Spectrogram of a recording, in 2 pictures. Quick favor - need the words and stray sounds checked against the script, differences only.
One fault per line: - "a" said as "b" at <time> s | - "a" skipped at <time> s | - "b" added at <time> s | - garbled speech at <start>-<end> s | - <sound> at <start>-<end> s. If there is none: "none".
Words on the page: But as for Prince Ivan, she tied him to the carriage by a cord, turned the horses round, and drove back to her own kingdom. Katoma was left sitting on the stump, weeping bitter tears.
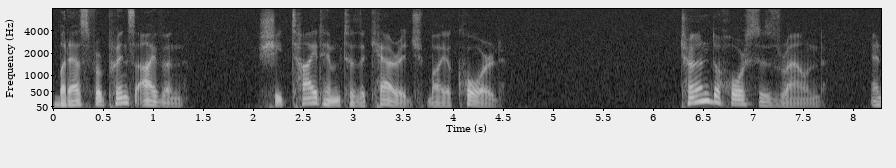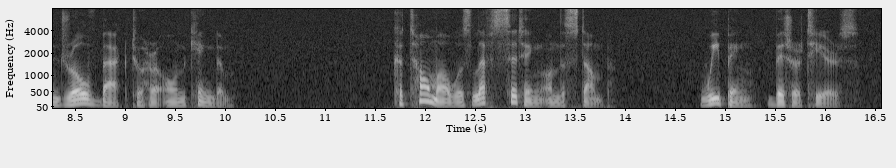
none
